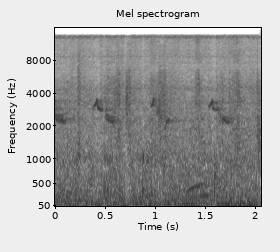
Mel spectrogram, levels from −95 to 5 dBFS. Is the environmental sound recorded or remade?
remade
